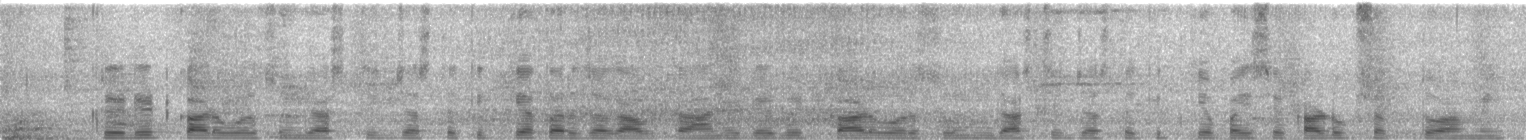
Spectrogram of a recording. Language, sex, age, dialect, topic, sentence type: Marathi, male, 46-50, Southern Konkan, banking, question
